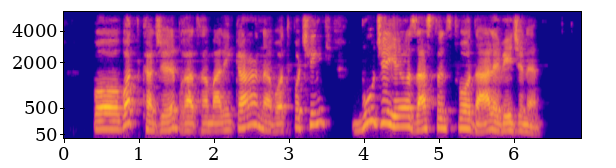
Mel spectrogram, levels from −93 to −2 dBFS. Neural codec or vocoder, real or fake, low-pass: none; real; 5.4 kHz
